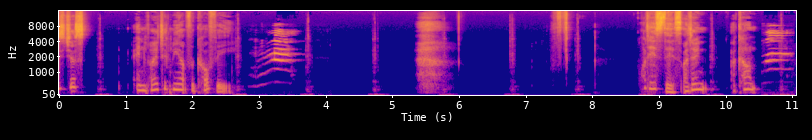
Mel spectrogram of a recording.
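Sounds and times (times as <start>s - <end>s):
speech: 0.0s - 0.5s, 1.2s - 2.7s, 8.8s - 10.8s
cat meowing: 2.9s - 3.7s, 10.6s - 11.0s.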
